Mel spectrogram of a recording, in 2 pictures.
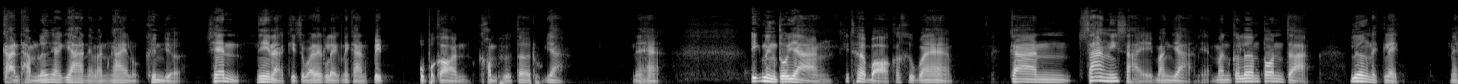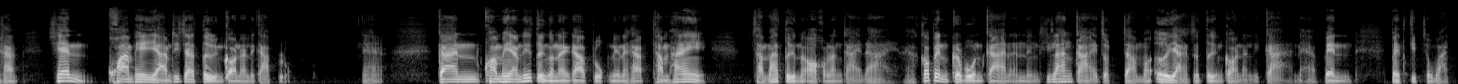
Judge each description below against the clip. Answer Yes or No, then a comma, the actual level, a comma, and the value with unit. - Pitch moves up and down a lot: Yes, wide, 6.9 semitones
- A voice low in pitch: Yes, low, 100 Hz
